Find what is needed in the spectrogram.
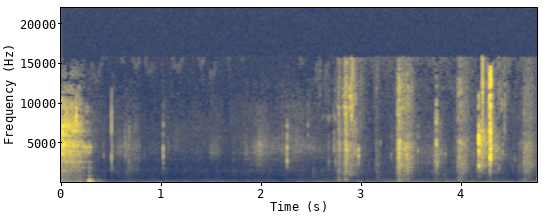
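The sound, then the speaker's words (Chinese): Crunching of a seaweed-flavored snack being eaten: a few crisp, dry bursts of chewing, louder toward the end, with no talking. “怎么样啊？好不好吃啊？味道不错吧？这个是海苔味的哦。”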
